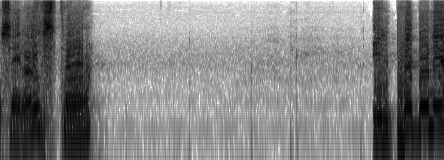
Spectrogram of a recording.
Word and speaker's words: Leicester: Il y a des gens qui disent Leicester, mais généralement ça se prononce en Angleterre Leicester.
